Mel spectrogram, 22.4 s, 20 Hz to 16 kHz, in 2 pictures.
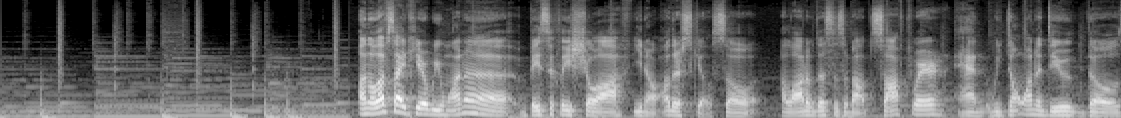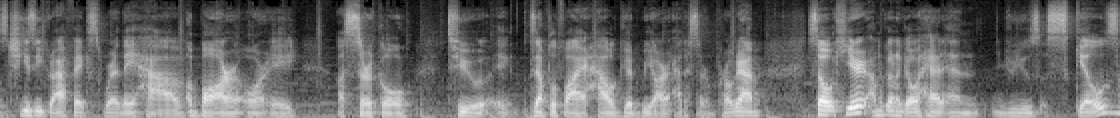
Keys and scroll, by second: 15.1 alt+shift+w, 19.5 ctrl+a, 20.6-22.4 typing.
